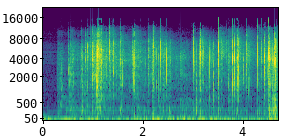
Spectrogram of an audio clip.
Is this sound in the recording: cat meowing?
no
